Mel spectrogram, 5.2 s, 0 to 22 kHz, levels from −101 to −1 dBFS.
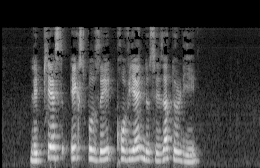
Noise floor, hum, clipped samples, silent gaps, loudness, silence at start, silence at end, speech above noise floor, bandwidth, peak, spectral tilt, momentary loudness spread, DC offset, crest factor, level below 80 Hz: -65 dBFS; none; under 0.1%; none; -19 LUFS; 0.6 s; 1.25 s; 46 dB; 11.5 kHz; -2 dBFS; -4 dB/octave; 8 LU; under 0.1%; 20 dB; -64 dBFS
